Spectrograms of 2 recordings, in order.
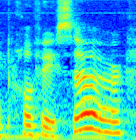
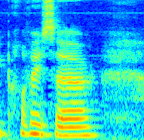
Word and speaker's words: professeur: Notice now when I say professeur that the S is silent because professeur begins with a consonant and not a vowel.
